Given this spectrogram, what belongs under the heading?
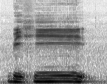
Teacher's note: با کے نیچے زیر ہے، بی، ہا کے نیچے کھڑی زیر ہے، صرف ہی کو کھینچنا ہے، با کو نہیں کھینچنا، ہی نیچے آ رہی ہے، ایک الف یا کے ذریعے برابر اپنے کھینچنا ہے، بھی ہی، یہ دراصل یعنی یا مدی کے برابر ہے، بھی ہی۔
